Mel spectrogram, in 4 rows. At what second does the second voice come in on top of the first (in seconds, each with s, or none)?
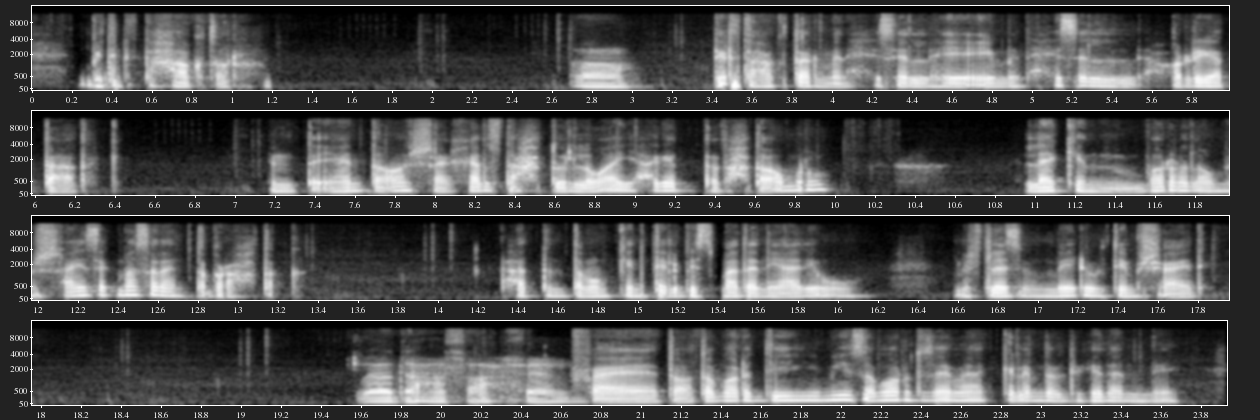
none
